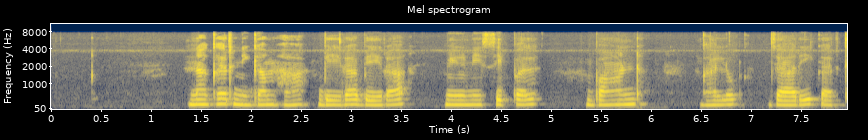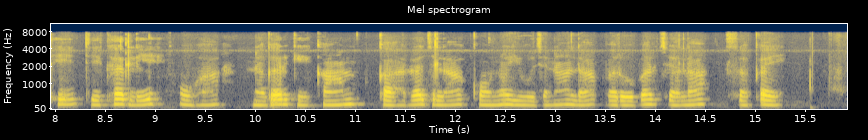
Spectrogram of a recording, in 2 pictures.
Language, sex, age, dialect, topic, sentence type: Chhattisgarhi, female, 25-30, Eastern, banking, statement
